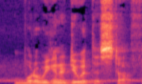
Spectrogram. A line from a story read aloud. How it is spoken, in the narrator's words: John asked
